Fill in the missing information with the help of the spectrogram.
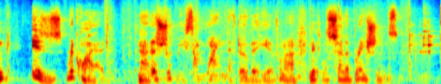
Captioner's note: bottles knocking together; glasses chink, he pours wine, clinks the glasses together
